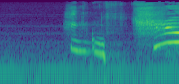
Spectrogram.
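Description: A single allergy sneeze bursts out sharp and loud near the end, preceded by a brief wavering vocal intake, with no talk around it.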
